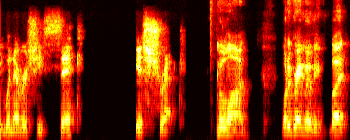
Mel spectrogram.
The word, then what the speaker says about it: Mulan: It's Mulan.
